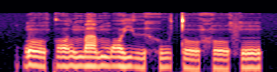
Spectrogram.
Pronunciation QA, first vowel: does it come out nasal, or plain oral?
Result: nasal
